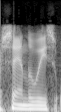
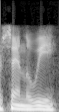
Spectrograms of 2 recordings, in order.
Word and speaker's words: San Luis: Or San Luis or San Luis, depending on how you like to pronounce.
